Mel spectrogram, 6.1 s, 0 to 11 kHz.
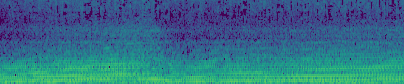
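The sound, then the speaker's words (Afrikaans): The 115 kW 2-litre engine of a CX3 crossover drones loudly and steadily, its pitch climbing slightly before dipping sharply partway through, as if shifting gear, then holding an even, strained hum under acceleration. No one speaks. “Die masjien raak egter leidrigtig wanneer jy vet gee.”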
